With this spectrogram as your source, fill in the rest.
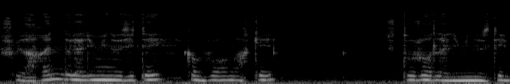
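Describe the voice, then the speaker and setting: At a moderate pace, a woman speaks in a medium-pitched, monotone, flat voice with a dark, mellow tone that is somewhat breathy. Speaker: vlogger. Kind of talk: casual vlog update.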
